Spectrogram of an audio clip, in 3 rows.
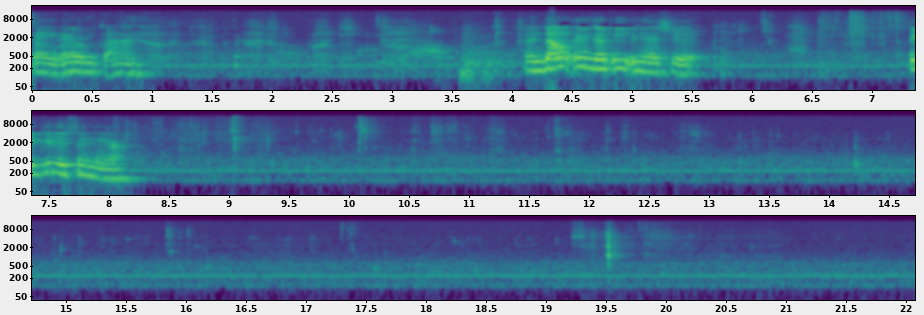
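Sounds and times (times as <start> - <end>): person chewing food with smacks: 5.7 - 7.0, 8.4 - 20.8.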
